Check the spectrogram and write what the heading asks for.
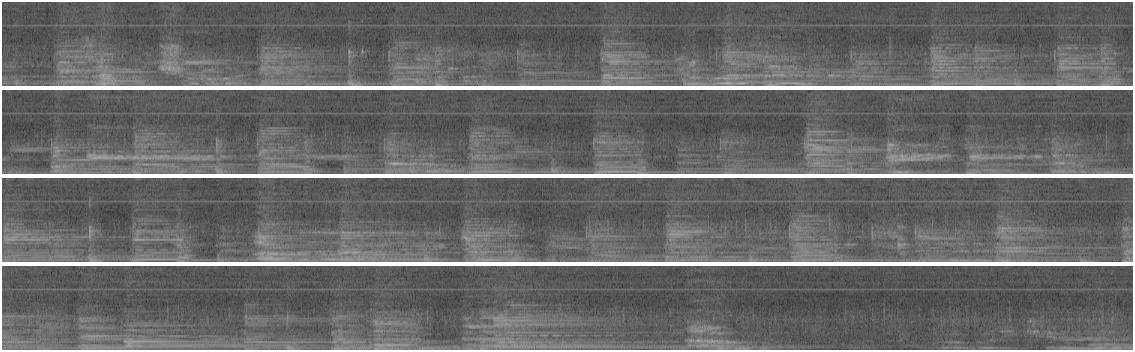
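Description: Strummed acoustic guitar with a rack-held harmonica playing over it, an instrumental break in a live folk-blues song.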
